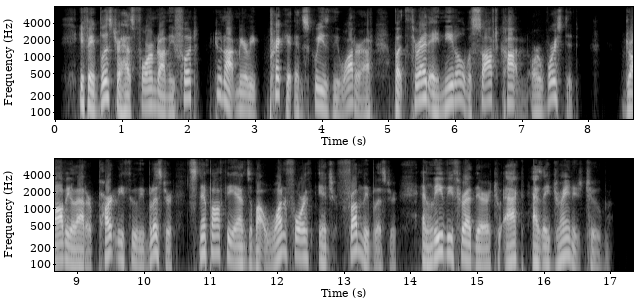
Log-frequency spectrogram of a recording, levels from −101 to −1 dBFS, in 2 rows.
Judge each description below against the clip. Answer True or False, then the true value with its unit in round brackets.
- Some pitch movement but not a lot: False (7.3 semitones)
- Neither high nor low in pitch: False (115 Hz)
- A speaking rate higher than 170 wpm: True (195 wpm)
